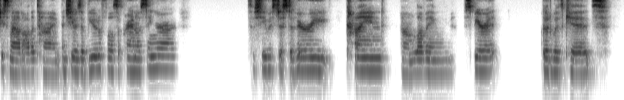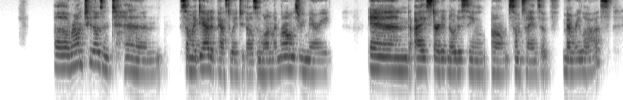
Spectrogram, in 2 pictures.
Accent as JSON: {"language": "English", "town": "Evanston", "region": "Illinois", "country": "United States", "tie": "born or raised there", "said": "And then we were raised in Evanston, Illinois"}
